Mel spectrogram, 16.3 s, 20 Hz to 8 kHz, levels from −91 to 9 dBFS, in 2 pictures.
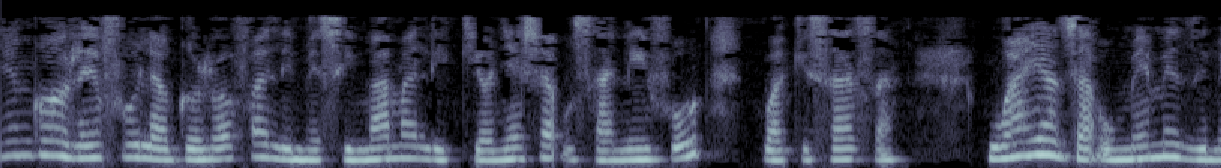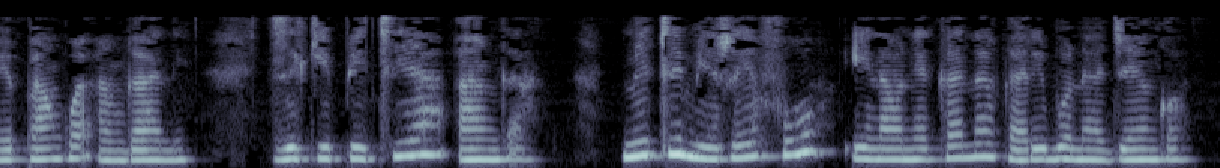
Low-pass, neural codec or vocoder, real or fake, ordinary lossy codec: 7.2 kHz; codec, 24 kHz, 6 kbps, HILCodec; fake; MP3, 24 kbps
